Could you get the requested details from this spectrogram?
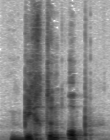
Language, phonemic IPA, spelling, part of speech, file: Dutch, /ˈbixtə(n) ˈɔp/, biechten op, verb, Nl-biechten op.ogg
- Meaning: inflection of opbiechten: 1. plural present indicative 2. plural present subjunctive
